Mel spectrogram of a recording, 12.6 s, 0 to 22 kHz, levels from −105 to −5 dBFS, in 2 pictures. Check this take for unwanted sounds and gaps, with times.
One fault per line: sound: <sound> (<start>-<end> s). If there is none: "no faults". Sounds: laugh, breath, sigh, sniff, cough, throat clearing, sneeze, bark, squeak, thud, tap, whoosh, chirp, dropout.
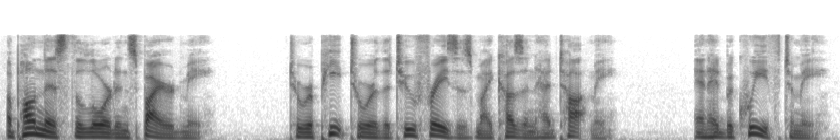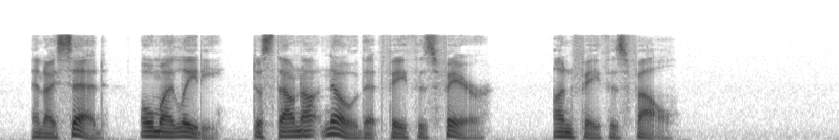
no faults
